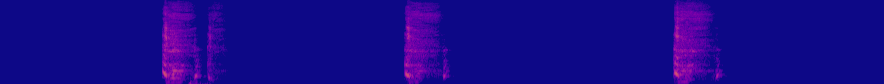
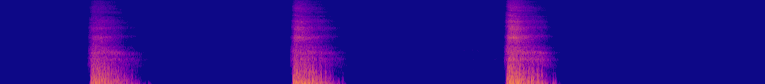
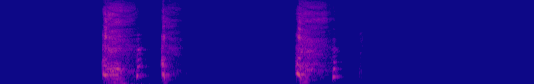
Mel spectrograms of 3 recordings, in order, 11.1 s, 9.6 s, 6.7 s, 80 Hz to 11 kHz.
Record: {
  "three_cough_length": "11.1 s",
  "three_cough_amplitude": 1433,
  "three_cough_signal_mean_std_ratio": 0.24,
  "exhalation_length": "9.6 s",
  "exhalation_amplitude": 7672,
  "exhalation_signal_mean_std_ratio": 0.28,
  "cough_length": "6.7 s",
  "cough_amplitude": 1014,
  "cough_signal_mean_std_ratio": 0.28,
  "survey_phase": "beta (2021-08-13 to 2022-03-07)",
  "age": "45-64",
  "gender": "Female",
  "wearing_mask": "No",
  "symptom_cough_any": true,
  "symptom_runny_or_blocked_nose": true,
  "smoker_status": "Never smoked",
  "respiratory_condition_asthma": false,
  "respiratory_condition_other": false,
  "recruitment_source": "Test and Trace",
  "submission_delay": "2 days",
  "covid_test_result": "Positive",
  "covid_test_method": "LFT"
}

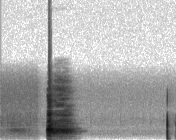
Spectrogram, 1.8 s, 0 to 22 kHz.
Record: {
  "cough_length": "1.8 s",
  "cough_amplitude": 26028,
  "cough_signal_mean_std_ratio": 0.29,
  "survey_phase": "alpha (2021-03-01 to 2021-08-12)",
  "age": "45-64",
  "gender": "Female",
  "wearing_mask": "No",
  "symptom_fatigue": true,
  "symptom_onset": "12 days",
  "smoker_status": "Ex-smoker",
  "respiratory_condition_asthma": false,
  "respiratory_condition_other": false,
  "recruitment_source": "REACT",
  "submission_delay": "1 day",
  "covid_test_result": "Negative",
  "covid_test_method": "RT-qPCR"
}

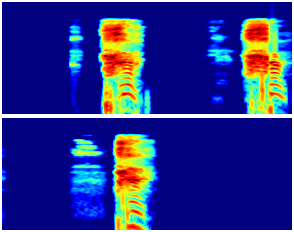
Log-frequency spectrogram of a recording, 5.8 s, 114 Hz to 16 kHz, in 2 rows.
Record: {
  "exhalation_length": "5.8 s",
  "exhalation_amplitude": 32767,
  "exhalation_signal_mean_std_ratio": 0.34,
  "survey_phase": "alpha (2021-03-01 to 2021-08-12)",
  "age": "45-64",
  "gender": "Female",
  "wearing_mask": "No",
  "symptom_cough_any": true,
  "symptom_fatigue": true,
  "symptom_fever_high_temperature": true,
  "symptom_onset": "3 days",
  "smoker_status": "Never smoked",
  "respiratory_condition_asthma": false,
  "respiratory_condition_other": false,
  "recruitment_source": "Test and Trace",
  "submission_delay": "2 days",
  "covid_test_result": "Positive",
  "covid_test_method": "RT-qPCR",
  "covid_ct_value": 22.4,
  "covid_ct_gene": "ORF1ab gene",
  "covid_ct_mean": 22.8,
  "covid_viral_load": "34000 copies/ml",
  "covid_viral_load_category": "Low viral load (10K-1M copies/ml)"
}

